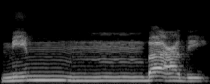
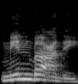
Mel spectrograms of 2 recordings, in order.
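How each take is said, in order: First: The first word ends with an m sound. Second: The first word ends with an n sound. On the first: The speaker calls it right. "এই নুন সাকিনটা মিমের মতো উচ্চারণ হবে" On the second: The speaker calls it wrong. "এখানে ছিল নুন"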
